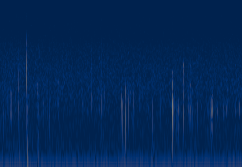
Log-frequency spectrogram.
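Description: Soft, scattered gurgles and pops of an active stomach; ordinary growling bowel sounds, a normal finding.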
